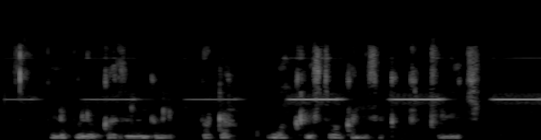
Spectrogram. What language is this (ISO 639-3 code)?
swa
